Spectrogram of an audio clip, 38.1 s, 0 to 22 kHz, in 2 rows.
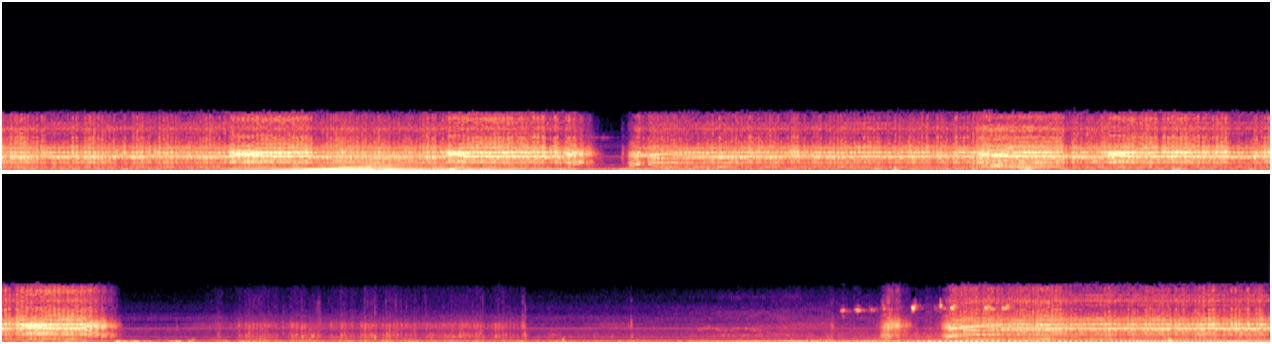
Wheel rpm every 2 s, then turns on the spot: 160, 160, 160, 160, 80, 160, 160, 160, 160, 150, 30, 20, 30, 10, 0, 10, 70, 160, 160.
22-26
